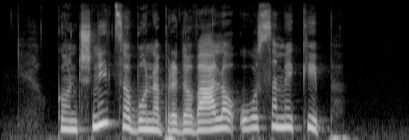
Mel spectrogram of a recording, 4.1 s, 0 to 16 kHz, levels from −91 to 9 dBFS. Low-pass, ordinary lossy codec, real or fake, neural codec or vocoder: 14.4 kHz; none; real; none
